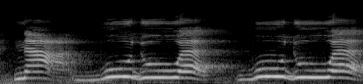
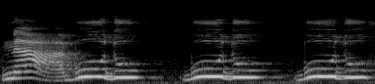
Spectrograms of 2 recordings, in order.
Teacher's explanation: soit de garder bien les lèvres devant dans le dhamm jusqu'à finir le dal, c'est-à-dire la première et la deuxième lettre, ou bien faire le dhamm du premier, revenir légèrement et refaire le dhamm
